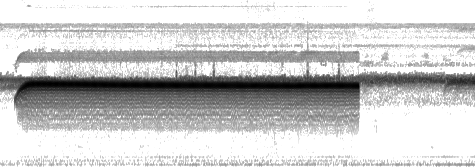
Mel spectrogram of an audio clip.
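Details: Southern toad giving its mating call in Florida, a loud, steady, buzzy trill that starts abruptly and holds on one pitch for nearly seven seconds before cutting off, with a softer trill continuing in the background.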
